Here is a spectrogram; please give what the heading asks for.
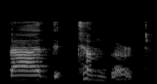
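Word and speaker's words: bad-tempered: at the end okay we will have uh the stress on the second part or the second word for example when i say bad tempered bad tempered or heavy-handed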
